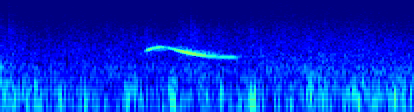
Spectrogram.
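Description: A single whistle-like note about half a second long, rising slightly and then gliding down, heard once near the middle, over steady background wind noise.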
